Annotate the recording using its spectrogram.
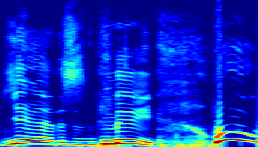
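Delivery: high, elated whoop; retold joyful cheer in a high pitch; happy and excited. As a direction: celebrate being yourself, voice leaping up. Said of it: "I was so happy and excited".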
